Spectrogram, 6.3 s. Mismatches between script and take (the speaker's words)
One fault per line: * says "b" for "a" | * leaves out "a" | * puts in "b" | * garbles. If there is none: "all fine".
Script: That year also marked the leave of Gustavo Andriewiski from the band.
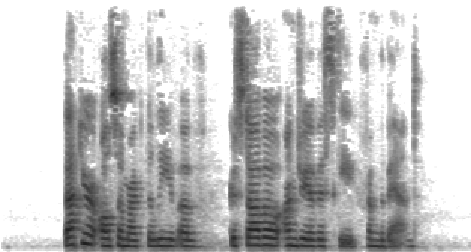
all fine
